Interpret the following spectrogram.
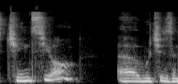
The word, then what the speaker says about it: Cinthio: to mind so yeah in Italian it's chinsio uh which is a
